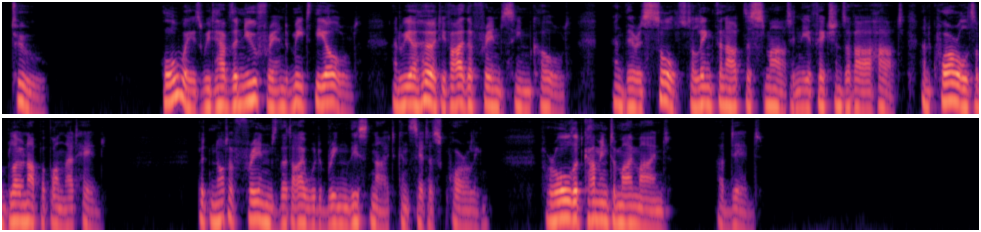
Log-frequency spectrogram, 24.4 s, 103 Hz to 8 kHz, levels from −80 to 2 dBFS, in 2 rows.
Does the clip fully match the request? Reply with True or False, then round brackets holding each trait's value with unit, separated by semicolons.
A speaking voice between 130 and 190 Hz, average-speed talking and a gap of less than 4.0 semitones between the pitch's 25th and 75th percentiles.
True (135 Hz; 160 wpm; 3.4 semitones)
